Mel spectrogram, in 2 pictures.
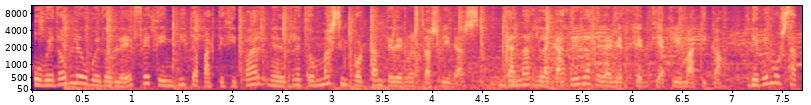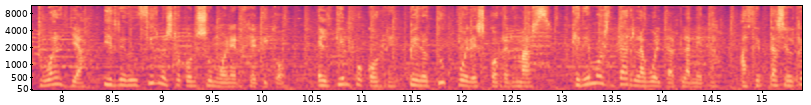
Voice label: promo radio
